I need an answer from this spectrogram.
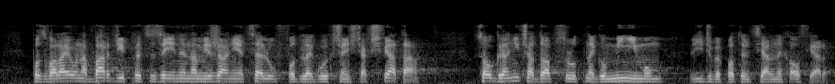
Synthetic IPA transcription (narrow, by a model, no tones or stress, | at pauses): pɔzvalajɔ̃w̃nabaɾd͡ʑejpɾɛt̪sɘzɘjnɛnamʲjɛʐaɲɛt̪sɛluvːɔd̪lɛɡwɘxt͡ʂɛ̃w̃ɕt͡ɕaxɕfʲjat̪a̰ | t̪sɔːɡɾaɲit͡ʂad̪ɔapsɔlut̪nɛɡɔmʲiɲimum | lʲid͡ʐbɘpɔt̪ɛnt̪sʲjalnɘxɔfʲja̰ɾ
